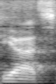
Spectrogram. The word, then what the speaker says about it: Yats: Y-A-T-S, Yachts. – Y-A what? – Y-A-T-S, Yachts. – What is this? – Pronounced Yachts.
